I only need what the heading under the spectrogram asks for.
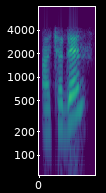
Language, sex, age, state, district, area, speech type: Odia, female, 18-30, Odisha, Nayagarh, rural, conversation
